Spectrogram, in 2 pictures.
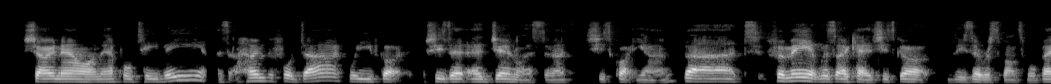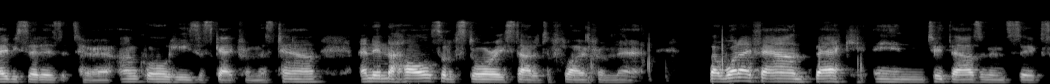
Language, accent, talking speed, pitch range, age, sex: English, Australian, 175 wpm, 110-140 Hz, 30-49, male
